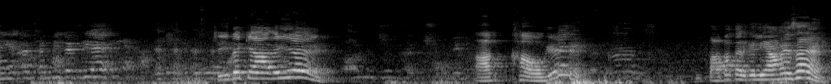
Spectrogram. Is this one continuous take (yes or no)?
yes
